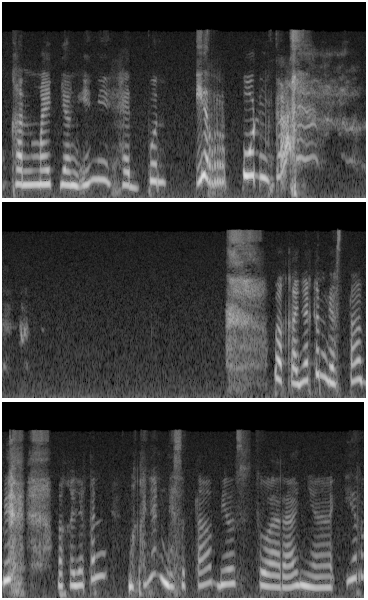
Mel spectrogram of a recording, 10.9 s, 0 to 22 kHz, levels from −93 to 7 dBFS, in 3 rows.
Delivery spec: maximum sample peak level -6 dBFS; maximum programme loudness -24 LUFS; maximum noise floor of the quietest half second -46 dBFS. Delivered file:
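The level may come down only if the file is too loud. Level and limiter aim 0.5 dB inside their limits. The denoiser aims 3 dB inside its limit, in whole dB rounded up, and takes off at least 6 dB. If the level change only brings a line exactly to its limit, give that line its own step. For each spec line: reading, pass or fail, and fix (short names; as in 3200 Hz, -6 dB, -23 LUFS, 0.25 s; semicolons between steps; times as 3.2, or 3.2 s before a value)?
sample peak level -4.0 dBFS: fail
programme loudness -21.0 LUFS: fail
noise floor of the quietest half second -54 dBFS: OK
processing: gain -3.5 dB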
